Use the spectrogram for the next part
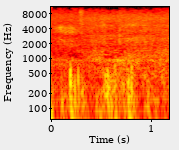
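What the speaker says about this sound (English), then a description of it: "Ooh, it is windy." Gusty wind outdoors on a neighborhood walk with a dog, buffeting the microphone in low, rumbling bursts for a brief moment.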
